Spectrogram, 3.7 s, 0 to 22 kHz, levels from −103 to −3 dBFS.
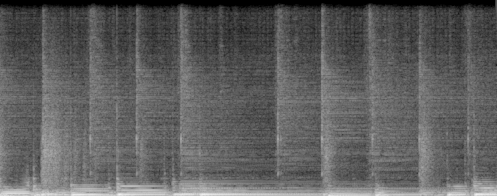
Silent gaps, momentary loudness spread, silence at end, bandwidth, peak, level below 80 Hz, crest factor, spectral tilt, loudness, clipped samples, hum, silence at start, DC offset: none; 9 LU; 0 s; over 20 kHz; -4 dBFS; -32 dBFS; 16 dB; -7 dB/octave; -21 LUFS; under 0.1%; none; 0 s; under 0.1%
